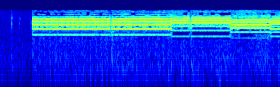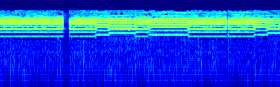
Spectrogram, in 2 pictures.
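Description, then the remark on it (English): A bright electronic melody beeps out from a musical egg timer signalling that boiled eggs are done, steady high-pitched tones stepping through a tune with one brief break, loud and alone with no talking. “Just a fun way, again, you know, of course we all know how to boil eggs, but just a fun way to know when your eggs are done.”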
